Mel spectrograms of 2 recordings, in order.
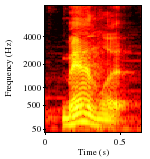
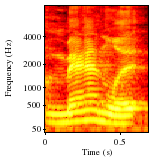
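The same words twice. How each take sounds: First: The word is said with a plain English ending. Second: The word is said with a French-sounding ending. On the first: It is built like the word piglet. The speaker calls it right. "as in manlet" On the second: It sounds like a girl's name. The speaker calls it wrong. "as in some weird French girl's name"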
